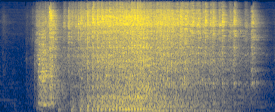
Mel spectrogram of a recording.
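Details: Riding lawn mower being converted to a yard kart, first run attempt: small single catches quickly and screams at a high fast buzz a few seconds, then winds down; running fine.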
